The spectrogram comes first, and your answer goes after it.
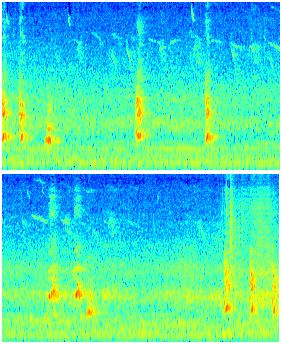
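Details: Five-month-old puppy yipping and barking beside a black Labrador Retriever doing a water double retrieve in training, sharp single and paired barks spaced a few seconds apart over outdoor background noise.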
